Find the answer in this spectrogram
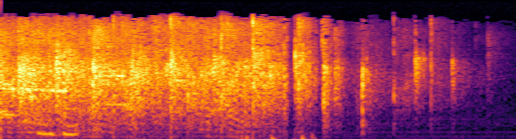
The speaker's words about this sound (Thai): Let's give him a warm rainbow welcome. ให้เราปรบมือต้อนรับอาจารย์อย่างอบอุ่นนะครับ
